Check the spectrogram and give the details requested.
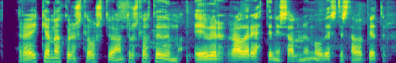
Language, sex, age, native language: Icelandic, male, 40-49, Icelandic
